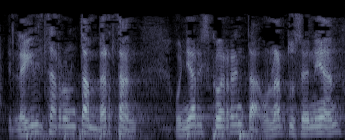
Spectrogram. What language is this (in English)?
Basque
